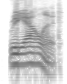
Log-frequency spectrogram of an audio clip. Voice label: "reallot", American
